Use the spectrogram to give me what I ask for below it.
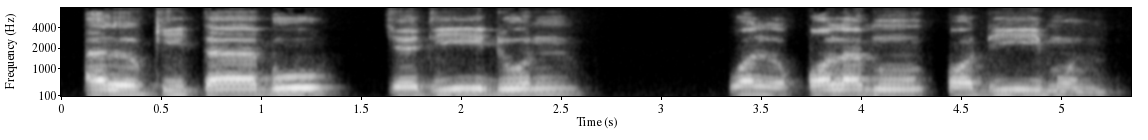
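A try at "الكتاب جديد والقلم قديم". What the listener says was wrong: Masya Allah, mumtaz.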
